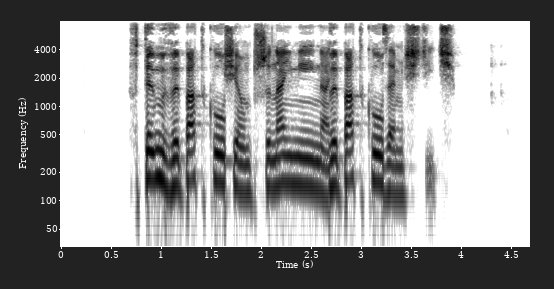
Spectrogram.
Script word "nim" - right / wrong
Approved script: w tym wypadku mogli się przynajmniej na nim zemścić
wrong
